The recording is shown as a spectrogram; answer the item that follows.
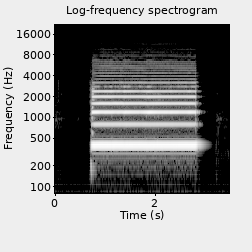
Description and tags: Sax Baritone - A#2
Part of the Good-sounds dataset of monophonic instrumental sounds.
instrument::sax_baritone
note::A#
octave::2
midi note::34
good-sounds-id::5305
Asharp2, baritone, good-sounds, multisample, neumann-U87, sax, single-note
